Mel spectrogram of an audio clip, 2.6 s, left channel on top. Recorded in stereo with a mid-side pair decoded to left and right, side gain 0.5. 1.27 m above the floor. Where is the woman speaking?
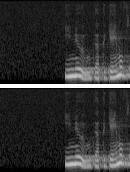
5° right, 0.9 m.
